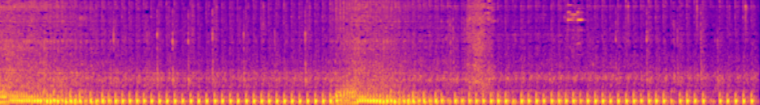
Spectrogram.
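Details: Old Honda Supra motorcycle, complaint of clattering from the clutch housing on slight throttle: loose clatter with every firing at idle, louder on a throttle blip.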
